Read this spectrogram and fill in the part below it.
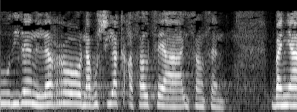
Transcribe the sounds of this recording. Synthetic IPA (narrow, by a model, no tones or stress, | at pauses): uðiɾe̞nle̞ro̞naɣ̞usiakasalt͡se̞aisanse̞n | bajɲa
